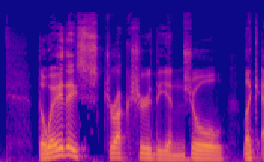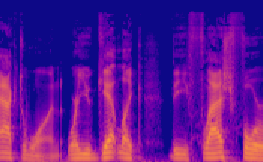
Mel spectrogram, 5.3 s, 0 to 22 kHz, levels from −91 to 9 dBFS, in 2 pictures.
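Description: Whole compressed frames were skipped twice in this speech clip, either missing or rejected by the decoder. At 0.46 s, just before "they structure the", about 70 ms vanishes; at 1.84 s, after "they structure the", roughly 200 ms, consistent with 32 ms frames. At each point the audio jumps ahead by the length of the missing frames.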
